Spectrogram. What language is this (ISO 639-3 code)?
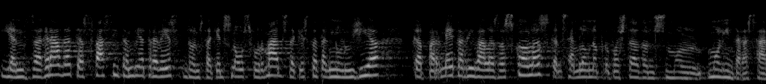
cat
